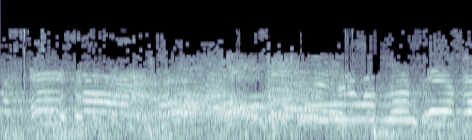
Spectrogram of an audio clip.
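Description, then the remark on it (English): A large crowd of protesters blockading the doors of the Washington Convention Center shouts and chants together outdoors, many overlapping voices rising and falling in a loud, continuous roar with occasional higher yells cutting through. “And while other groups have taken over the streets, the doors of the convention center are also blockaded by protests.”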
